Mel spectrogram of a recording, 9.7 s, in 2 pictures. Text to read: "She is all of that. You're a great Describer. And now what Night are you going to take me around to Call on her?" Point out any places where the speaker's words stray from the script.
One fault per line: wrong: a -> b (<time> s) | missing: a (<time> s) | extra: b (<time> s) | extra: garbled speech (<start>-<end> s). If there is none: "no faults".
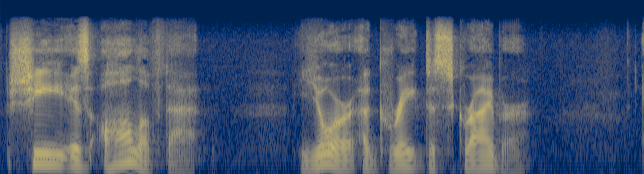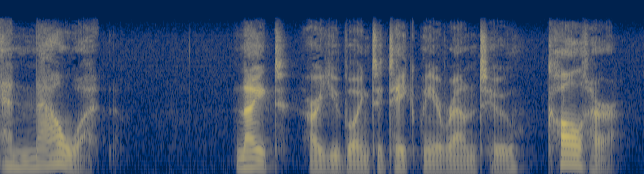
missing: on (9.2 s)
